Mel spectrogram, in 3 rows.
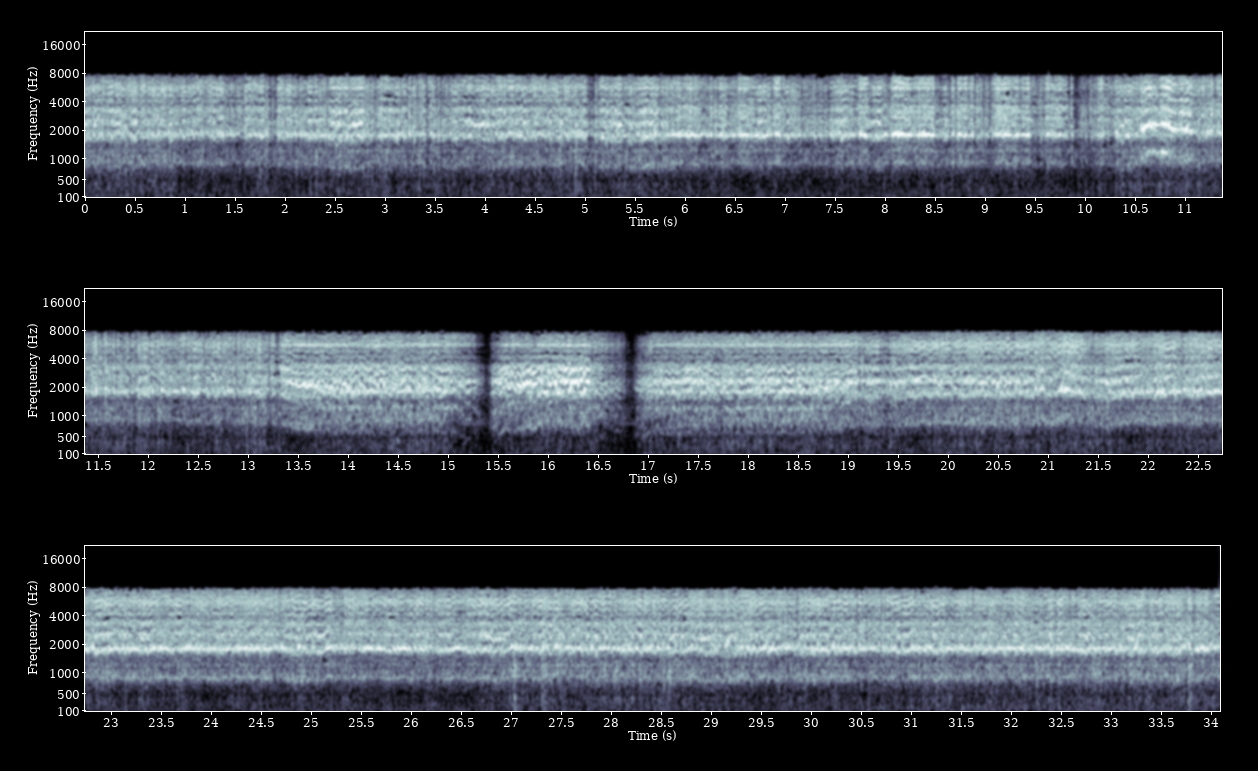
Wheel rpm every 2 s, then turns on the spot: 230, 230, 230, 230, 230, 240, 230, 170, 110, 190, 220, 230, 230, 230, 230, 230, 230.
none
